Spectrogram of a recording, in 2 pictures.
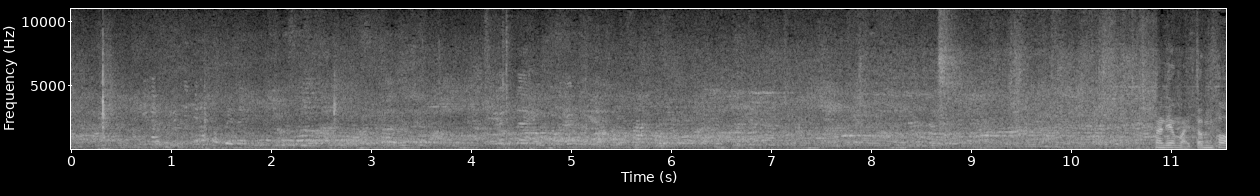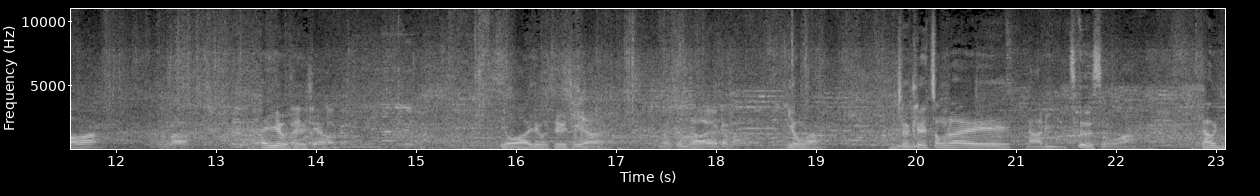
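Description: A crowd of shoppers murmurs indoors.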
